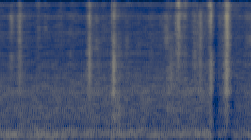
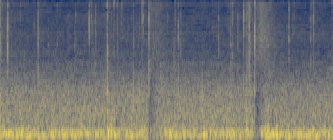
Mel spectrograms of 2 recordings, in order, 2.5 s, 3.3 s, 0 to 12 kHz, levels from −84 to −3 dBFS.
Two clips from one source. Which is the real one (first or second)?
second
